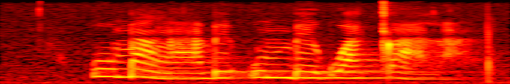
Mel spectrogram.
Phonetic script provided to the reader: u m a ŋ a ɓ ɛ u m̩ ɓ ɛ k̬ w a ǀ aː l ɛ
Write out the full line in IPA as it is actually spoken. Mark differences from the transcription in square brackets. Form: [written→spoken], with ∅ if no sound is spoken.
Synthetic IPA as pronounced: u m a ŋ a ɓ ɛ u m̩ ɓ ɛ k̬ w a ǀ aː l [ɛ→a]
